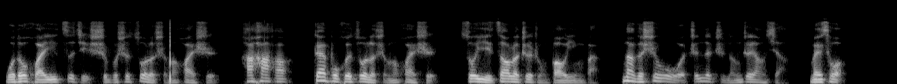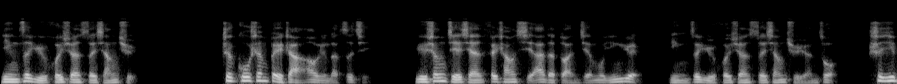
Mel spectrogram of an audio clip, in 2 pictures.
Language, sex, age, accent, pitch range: Chinese, male, 50-69, native, 95-125 Hz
